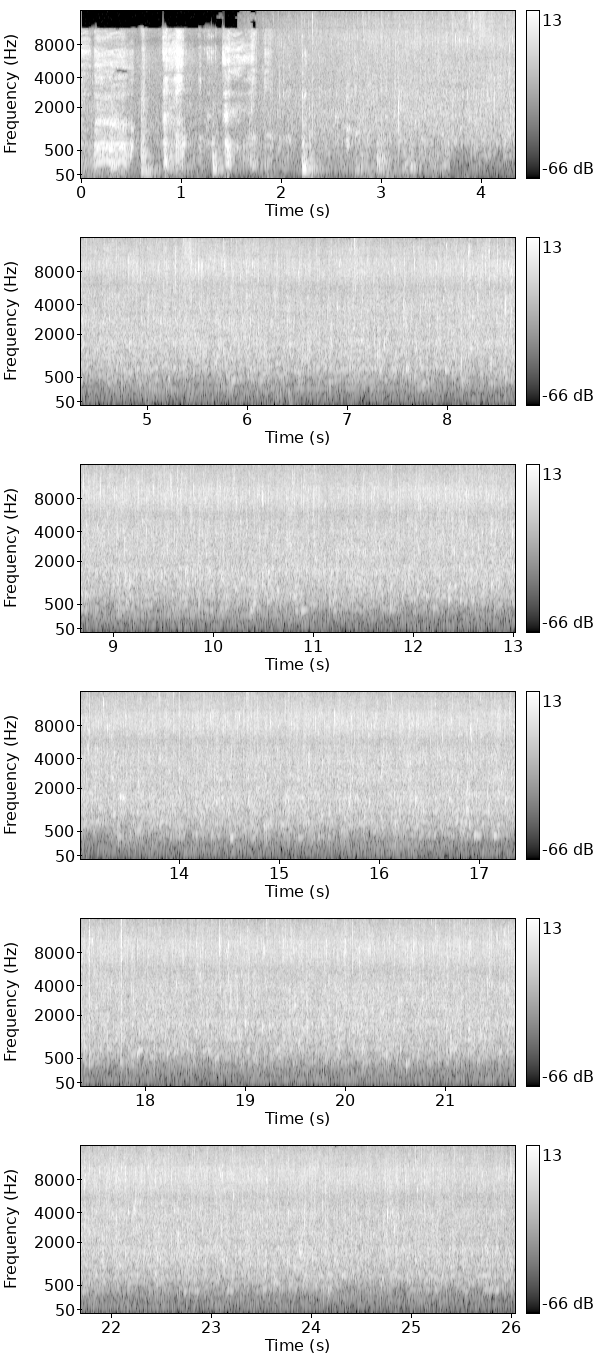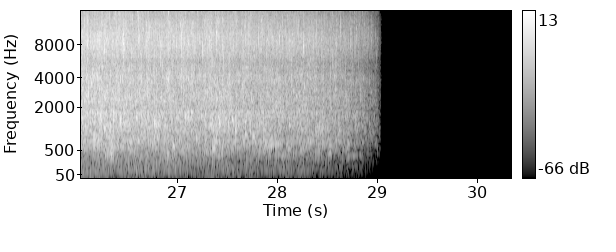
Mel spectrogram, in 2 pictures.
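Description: A few loud, short throat sounds from a person, like coughing or gasping, in the first two seconds or so, then the steady rush of creek water running, which fades out near the end.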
